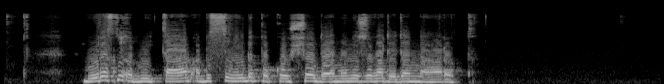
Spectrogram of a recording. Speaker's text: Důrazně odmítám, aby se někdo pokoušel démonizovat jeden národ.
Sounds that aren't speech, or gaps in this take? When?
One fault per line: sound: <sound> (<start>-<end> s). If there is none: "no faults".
no faults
